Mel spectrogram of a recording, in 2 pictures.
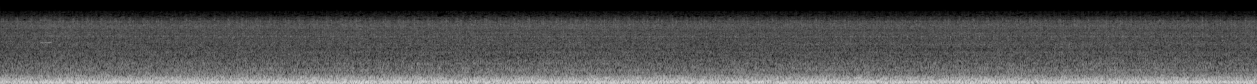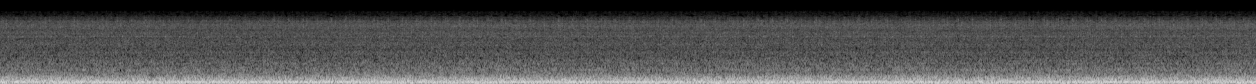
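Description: A car engine runs at a steady idle during a battery charging test, a constant low rumbling hum that is loud and unbroken throughout with no voices.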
